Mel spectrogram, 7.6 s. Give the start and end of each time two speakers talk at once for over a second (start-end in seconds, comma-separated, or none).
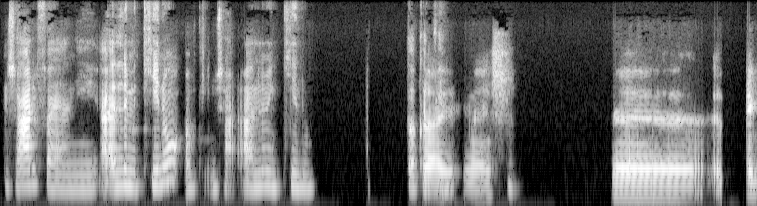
none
